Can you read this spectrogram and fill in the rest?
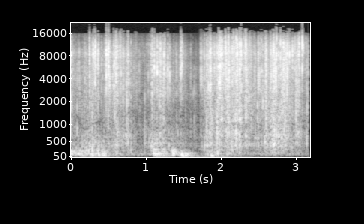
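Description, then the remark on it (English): A snack bag crinkles and crackles continuously as it is torn open, a dense, bright, papery rustling that shifts in bursts with a brief pause partway through. “Whenever I open one of these, it's going to go exploding.”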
